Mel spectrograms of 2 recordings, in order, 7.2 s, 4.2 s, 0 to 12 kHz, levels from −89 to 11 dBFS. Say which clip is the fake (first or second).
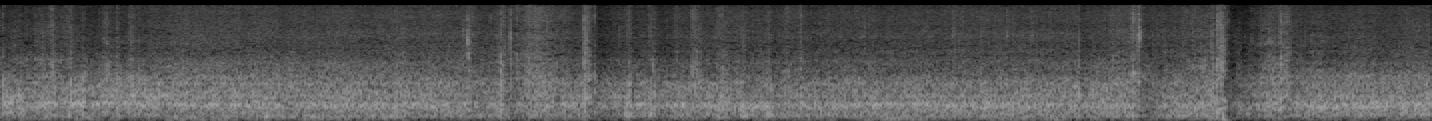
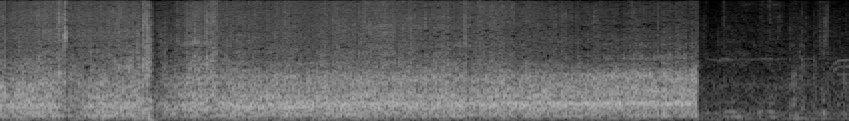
first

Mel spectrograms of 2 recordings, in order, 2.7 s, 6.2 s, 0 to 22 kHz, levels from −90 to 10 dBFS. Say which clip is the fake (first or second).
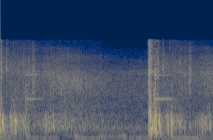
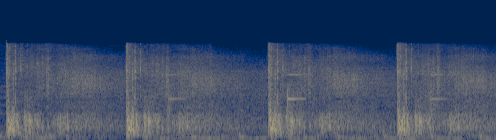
second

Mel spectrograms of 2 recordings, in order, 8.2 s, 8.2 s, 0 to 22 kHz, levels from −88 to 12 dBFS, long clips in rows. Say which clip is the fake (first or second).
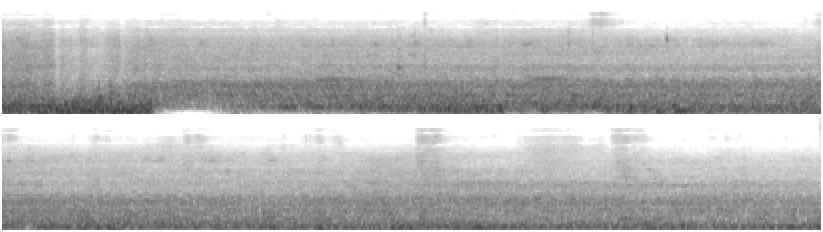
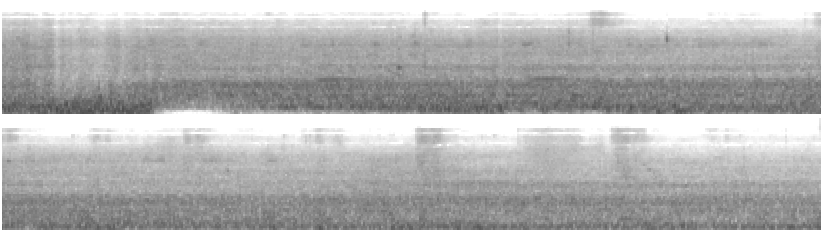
first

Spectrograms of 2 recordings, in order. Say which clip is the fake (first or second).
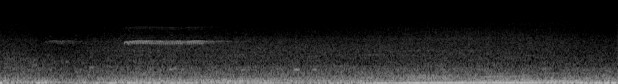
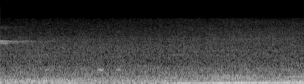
second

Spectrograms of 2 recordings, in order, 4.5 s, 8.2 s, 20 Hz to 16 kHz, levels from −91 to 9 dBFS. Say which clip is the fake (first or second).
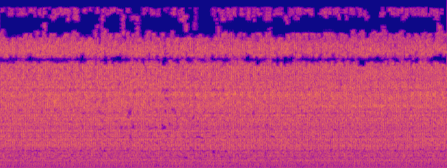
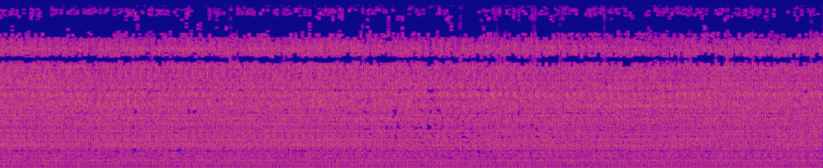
first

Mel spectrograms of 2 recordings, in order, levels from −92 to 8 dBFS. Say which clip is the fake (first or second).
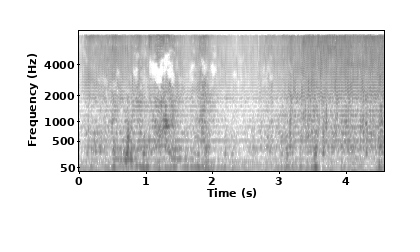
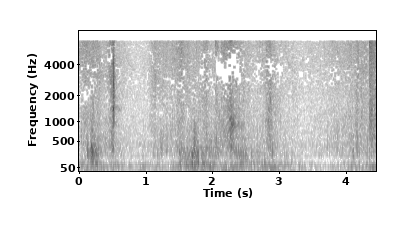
first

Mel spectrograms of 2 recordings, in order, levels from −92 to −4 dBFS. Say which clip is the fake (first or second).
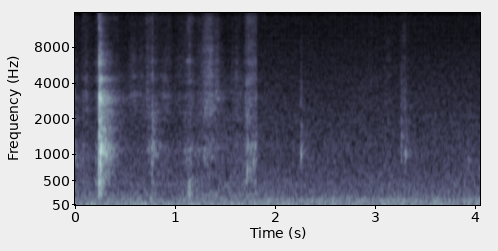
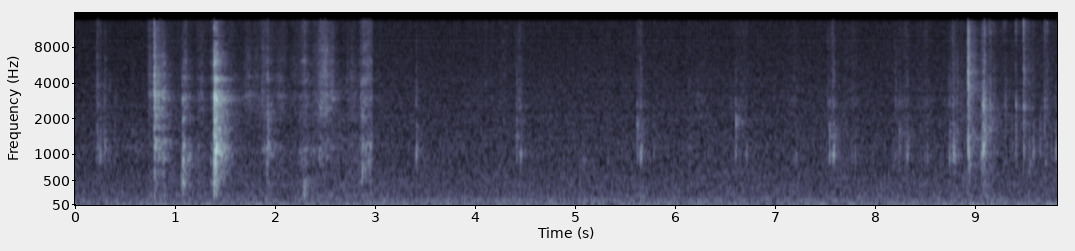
second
